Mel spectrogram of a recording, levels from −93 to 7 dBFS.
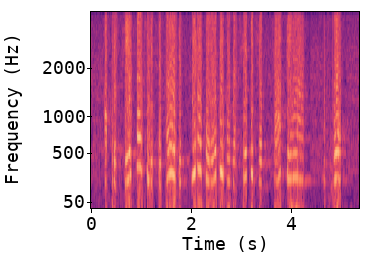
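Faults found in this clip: Harsh, gritty distortion throughout; pauses fill with hiss. mu-law and A-law mixed up: A-law stream decoded as mu-law, scrambling levels and lifting quiet samples.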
